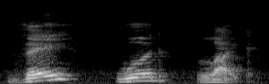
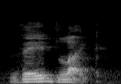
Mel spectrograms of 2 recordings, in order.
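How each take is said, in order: First: "They would like" said slowly, each word apart; slow teacher model; slow separated words. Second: Said in the usual way. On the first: Shown as a demonstration. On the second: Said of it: "and then with the contraction".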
